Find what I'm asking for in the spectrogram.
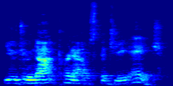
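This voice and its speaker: A man teaching English pronunciation in a deliberate way, repeating and spelling words and giving Spanish translations, recorded in an echoey room. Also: medium pitch, steady tone, fairly bright tone. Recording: echoey room, distant microphone.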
